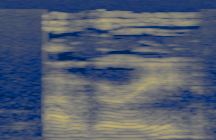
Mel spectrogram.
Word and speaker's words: amigurumi: So I did some research in the past week about amigurumi. I think we're pronouncing it wrong. I think there's one more syllable in there that we're missing. Amigurumi, something like that.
